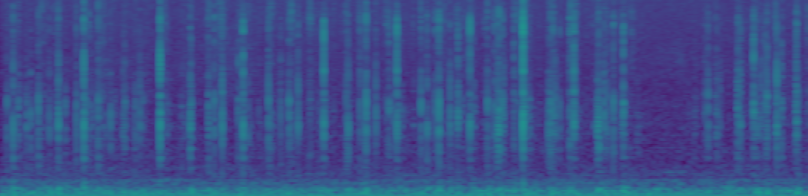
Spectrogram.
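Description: A hollow plastic OxiClean spray bottle with a white trigger top, held in both hands, is tapped and scratched with the fingertips. Quick, soft ticking taps and light scratches blur into a steady stream over a dull, low rumble.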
